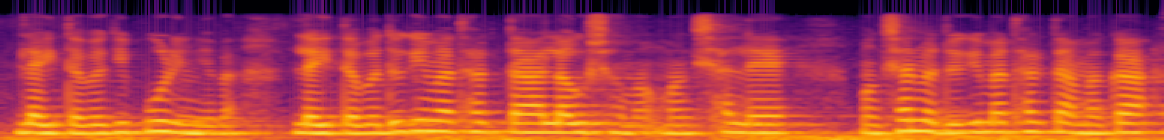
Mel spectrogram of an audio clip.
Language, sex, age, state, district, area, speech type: Manipuri, female, 18-30, Manipur, Thoubal, rural, spontaneous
